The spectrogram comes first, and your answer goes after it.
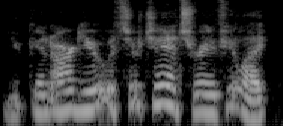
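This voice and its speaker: A man's voice: high-pitched, rapid-fire, gravelly, mellow, breathy edge, voice pushed up, exaggerated voice, poor audio. A man voicing a sensible, businesslike undead male team leader in a matter-of-fact way for a storybook.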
